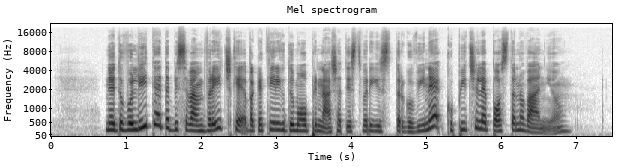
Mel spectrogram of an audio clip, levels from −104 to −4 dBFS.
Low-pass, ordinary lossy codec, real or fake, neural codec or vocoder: 19.8 kHz; none; real; none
